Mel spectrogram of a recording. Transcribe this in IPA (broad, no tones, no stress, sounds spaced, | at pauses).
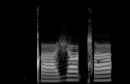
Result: ǃ a ʒ ɑ ǁ a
